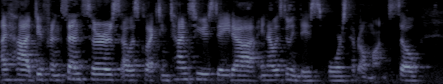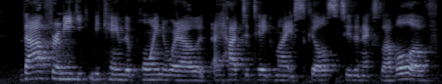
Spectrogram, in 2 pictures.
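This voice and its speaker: A woman's voice: on the low side, fairly bright tone, slight background noise. A woman from Venezuela, answering interview questions fluently and earnestly, with frequent ums. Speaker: guest, data science manager.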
